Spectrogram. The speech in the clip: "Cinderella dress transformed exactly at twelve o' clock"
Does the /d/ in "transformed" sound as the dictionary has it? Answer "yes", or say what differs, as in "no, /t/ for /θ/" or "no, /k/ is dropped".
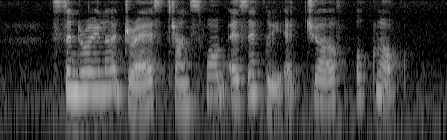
no, /d/ is dropped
